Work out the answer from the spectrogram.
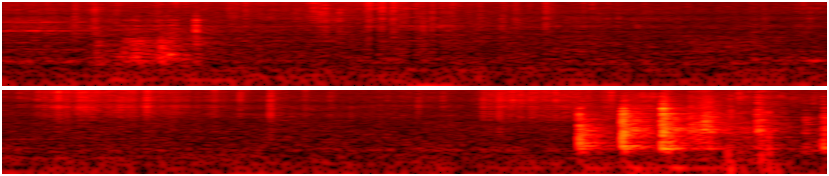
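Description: Shredded potato rosti frying in ghee in a non-stick pan: a steady, soft sizzle. Near the end a wooden spatula scrapes and taps against the pan several times in quick succession.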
